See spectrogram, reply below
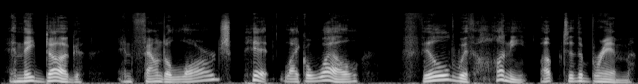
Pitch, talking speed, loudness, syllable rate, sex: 140 Hz, 170 wpm, -18 LUFS, 4.1 syllables/s, male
